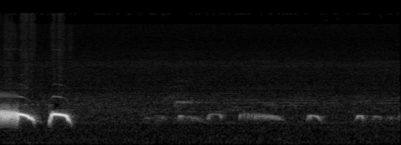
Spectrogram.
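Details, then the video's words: Caged spotted dove cooing to prompt other doves: two loud, rounded, arching coos in quick succession, then a series of soft, low, short coos. "cu gáy bài bản bổi nghe là gáy"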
